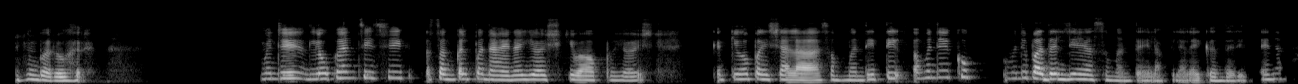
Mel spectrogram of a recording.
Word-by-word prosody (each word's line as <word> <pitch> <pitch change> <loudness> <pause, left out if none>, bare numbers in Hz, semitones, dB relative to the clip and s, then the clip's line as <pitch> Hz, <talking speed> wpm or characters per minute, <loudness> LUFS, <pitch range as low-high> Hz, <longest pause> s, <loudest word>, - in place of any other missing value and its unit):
हं, 220 +3 -1
बरोबर. 175 -2 +3 1.8
म्हणजे 260 -1 +1
लोकांची 290 +4 0
जी 295 +1 -5 0.4
संकल्पना 240 -1 +1
आहे 205 -1 +3
ना, 210 - +2
यश 220 0 +2
किंवा 100 -1 +3
अपयश 185 - -4 0.6
क - - -3
किंवा 240 0 +1
पैशाला 110 - +4
संबंधित 200 - -2
ती 285 - +1 0.2
अ, - - -1
म्हणजे 310 +2 -5
खूप 335 -1 -4 0.3
म्हणजे 275 +2 -8
बदलली 245 -2 +6
आहे 235 - +3
असं 215 -3 -3
म्हणता 175 -2 -4
येईल 175 - -4
आपल्याला 165 - -6
एकंदरीत 170 - -2
आहे 230 - -3
ना. 240 +1 -7
225 Hz, 135 wpm, -24 LUFS, 185-255 Hz, 1.8 s, बदलली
